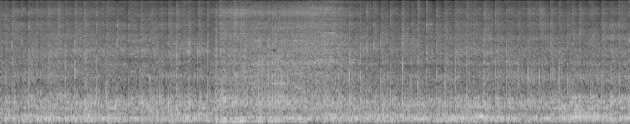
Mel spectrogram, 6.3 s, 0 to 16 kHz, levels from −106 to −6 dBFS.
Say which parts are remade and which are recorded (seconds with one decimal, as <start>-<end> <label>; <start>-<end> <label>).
0.0-2.5 remade; 2.5-3.6 recorded; 3.6-6.3 remade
